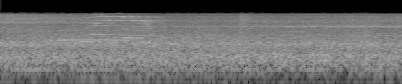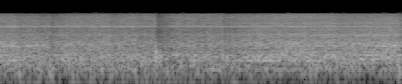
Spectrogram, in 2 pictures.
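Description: An electric train pulls away with a rising motor whine.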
